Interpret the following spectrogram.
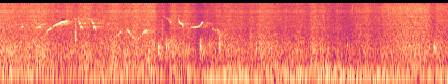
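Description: Several short bird chirps over a loud, steady rushing noise outdoors.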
